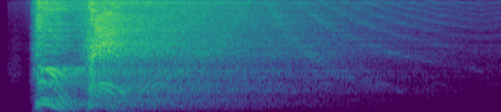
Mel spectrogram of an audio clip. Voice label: 144 BPM Vox; Vengeance - Essential Clubsounds Vol.5; Flight Kit Root Amin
